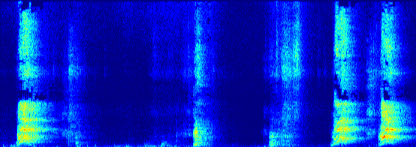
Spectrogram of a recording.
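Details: A Cocker Spaniel wrestling with a washing-tablet carton gives sharp, harsh barks with low rumbling growls in between.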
